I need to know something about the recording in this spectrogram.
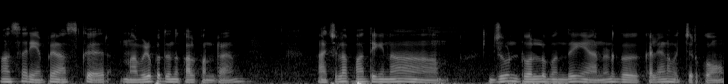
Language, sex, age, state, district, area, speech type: Tamil, male, 18-30, Tamil Nadu, Viluppuram, urban, spontaneous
